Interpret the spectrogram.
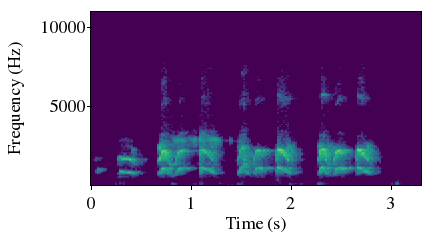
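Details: California Quail giving its well-known 'chicago' call: loud, harmonic notes grouped in threes, each triplet repeated about every 0.8 seconds, preceded by a softer two-note phrase, against a quiet, clean background.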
